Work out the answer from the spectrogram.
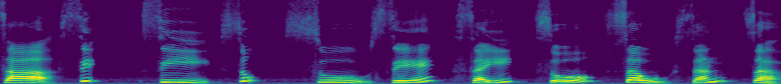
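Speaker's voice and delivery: slow, drawn-out teacher's chant of each syllable; slow syllable recitation. Shown as a demonstration. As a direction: sound out every syllable slowly for children. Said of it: "उसकी मात्राओं को पढ़ेंगे". (धीमे-धीमे अक्षरों का उच्चारण)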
